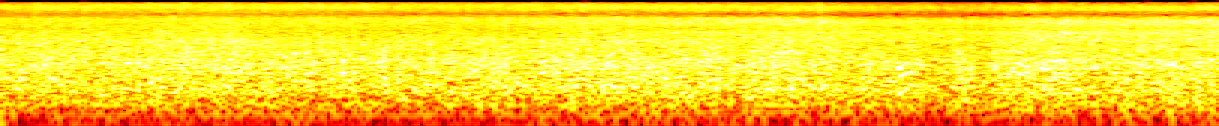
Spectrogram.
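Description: Heavy rain pouring down onto a flooded street: a loud, steady hiss of rain hitting standing water.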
